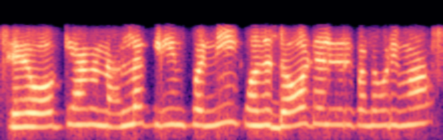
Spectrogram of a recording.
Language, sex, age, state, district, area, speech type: Tamil, female, 18-30, Tamil Nadu, Thoothukudi, rural, conversation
